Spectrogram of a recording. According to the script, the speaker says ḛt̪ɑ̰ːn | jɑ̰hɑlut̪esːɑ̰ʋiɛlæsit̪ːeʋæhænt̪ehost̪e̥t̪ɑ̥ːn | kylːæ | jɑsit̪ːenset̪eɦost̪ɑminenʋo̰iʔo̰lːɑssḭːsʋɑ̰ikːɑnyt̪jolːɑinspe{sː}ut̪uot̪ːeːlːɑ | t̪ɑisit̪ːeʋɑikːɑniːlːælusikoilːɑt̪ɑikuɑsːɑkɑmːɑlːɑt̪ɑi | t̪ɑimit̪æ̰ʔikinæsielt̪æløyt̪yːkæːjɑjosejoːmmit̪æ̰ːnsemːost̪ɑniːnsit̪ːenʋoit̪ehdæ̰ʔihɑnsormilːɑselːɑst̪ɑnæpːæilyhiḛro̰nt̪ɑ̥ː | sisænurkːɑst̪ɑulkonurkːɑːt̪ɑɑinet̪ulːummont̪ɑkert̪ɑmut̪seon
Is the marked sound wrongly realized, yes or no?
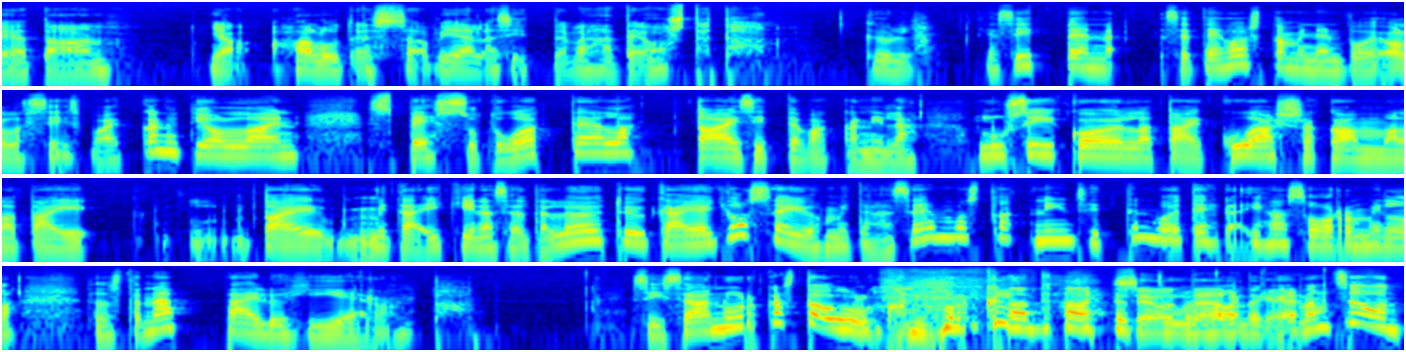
no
